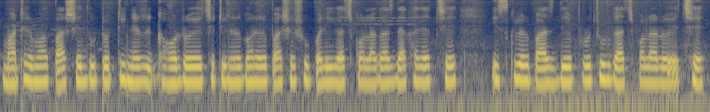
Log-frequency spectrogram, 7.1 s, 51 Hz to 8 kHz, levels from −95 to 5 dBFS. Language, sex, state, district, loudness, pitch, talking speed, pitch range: Bengali, female, West Bengal, Cooch Behar, -15 LUFS, 195 Hz, 195 wpm, 190-205 Hz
